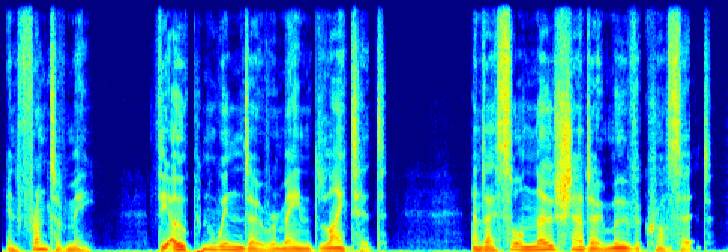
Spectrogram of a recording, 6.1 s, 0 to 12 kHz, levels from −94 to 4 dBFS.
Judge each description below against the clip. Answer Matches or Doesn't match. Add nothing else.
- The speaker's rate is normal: Matches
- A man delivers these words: Matches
